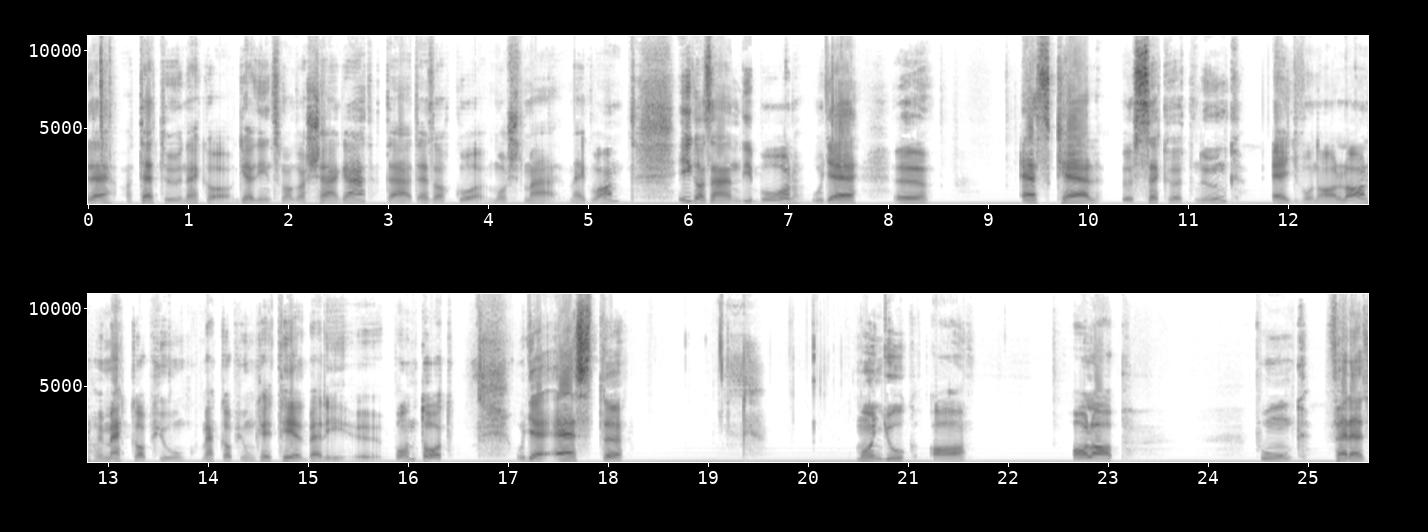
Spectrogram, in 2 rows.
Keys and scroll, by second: 0.1 Return.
